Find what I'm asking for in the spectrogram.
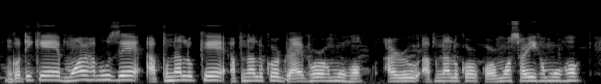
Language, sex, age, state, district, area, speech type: Assamese, male, 18-30, Assam, Tinsukia, rural, spontaneous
